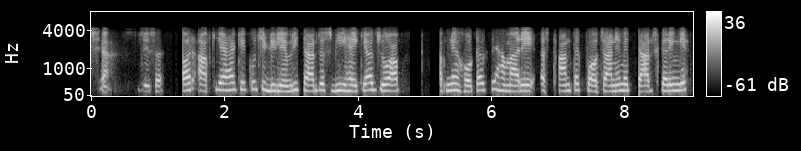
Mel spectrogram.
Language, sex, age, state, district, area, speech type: Hindi, male, 18-30, Uttar Pradesh, Sonbhadra, rural, conversation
